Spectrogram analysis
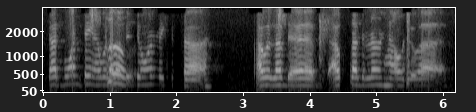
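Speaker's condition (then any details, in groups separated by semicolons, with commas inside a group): Cerebral palsy; past challenges speaking up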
